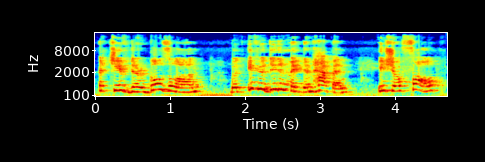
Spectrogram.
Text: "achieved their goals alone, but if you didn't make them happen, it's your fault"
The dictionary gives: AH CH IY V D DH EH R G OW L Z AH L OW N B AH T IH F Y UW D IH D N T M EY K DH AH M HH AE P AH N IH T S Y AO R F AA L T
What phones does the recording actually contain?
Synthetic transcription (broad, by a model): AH CH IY V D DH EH R G OW Z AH L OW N B AH T IH F Y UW D IH D N T M EY K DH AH M HH AE P AH N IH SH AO F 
